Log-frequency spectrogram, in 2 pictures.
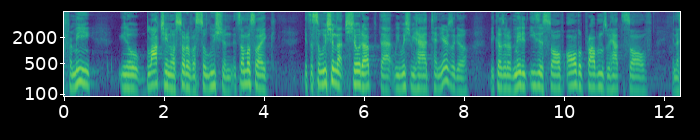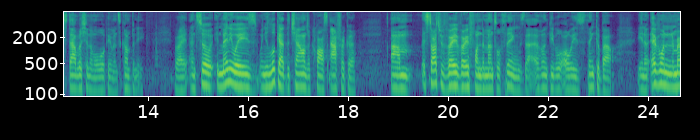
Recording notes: This panel session was recorded at the Trade with Africa Business Summit in Bentonville, Arkansas over the summer.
